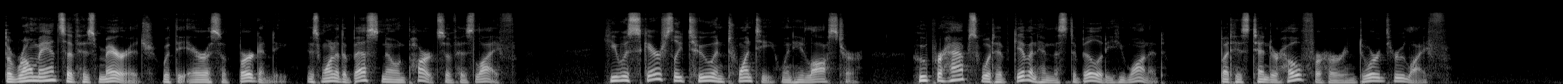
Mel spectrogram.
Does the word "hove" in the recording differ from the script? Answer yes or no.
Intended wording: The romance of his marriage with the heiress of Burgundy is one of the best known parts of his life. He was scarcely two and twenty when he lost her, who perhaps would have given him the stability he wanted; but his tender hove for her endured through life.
yes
